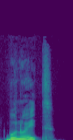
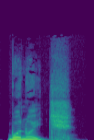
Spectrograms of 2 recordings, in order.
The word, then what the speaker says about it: boa noite: Do you remember how Rafael pronounced boa noite? He said boa noite, whereas I say boa noite with a soft T sound.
